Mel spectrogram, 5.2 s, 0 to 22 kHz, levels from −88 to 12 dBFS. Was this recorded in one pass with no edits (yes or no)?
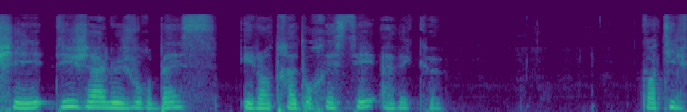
no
